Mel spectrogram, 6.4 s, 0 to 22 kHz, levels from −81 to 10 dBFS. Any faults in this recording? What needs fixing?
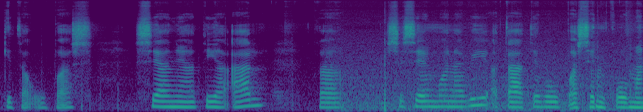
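Nothing to fix: the only thing of note is the room's own background noise, which rises by about 18 dB at roughly 3 s and stays about 15 dB below the speech, so it belongs to the recording space rather than the system.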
